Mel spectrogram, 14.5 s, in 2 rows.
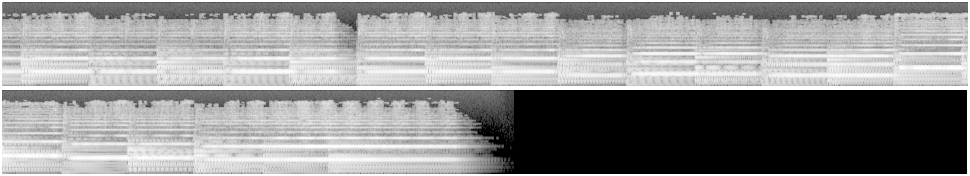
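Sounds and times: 
flute solo of a children's song: 0.0 - 10.9.

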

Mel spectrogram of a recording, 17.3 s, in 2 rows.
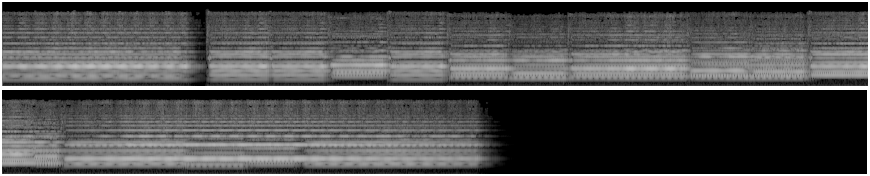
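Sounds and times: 
flute quartet: 0.0 - 13.6.

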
